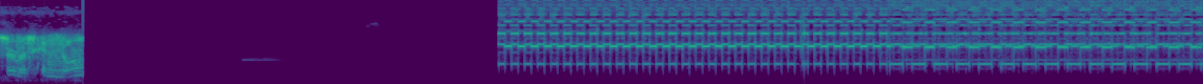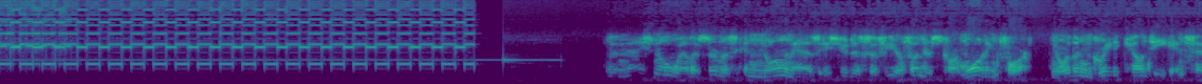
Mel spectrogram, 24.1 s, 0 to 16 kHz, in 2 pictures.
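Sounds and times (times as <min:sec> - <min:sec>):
weather radio alarm trilling: 0:05.0 - 0:16.8.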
